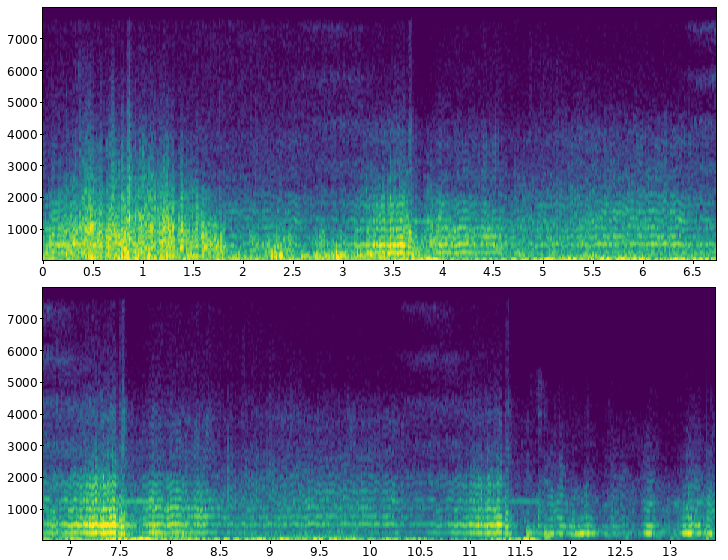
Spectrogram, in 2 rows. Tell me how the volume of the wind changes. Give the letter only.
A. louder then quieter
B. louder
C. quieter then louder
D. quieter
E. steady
D.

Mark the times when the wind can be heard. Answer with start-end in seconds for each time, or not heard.
0.0-8.3.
